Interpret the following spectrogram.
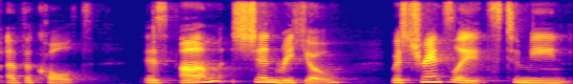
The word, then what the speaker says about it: Aum: caused by the cult it's spelled a-u-m but the way you pronounce it as um that it will be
